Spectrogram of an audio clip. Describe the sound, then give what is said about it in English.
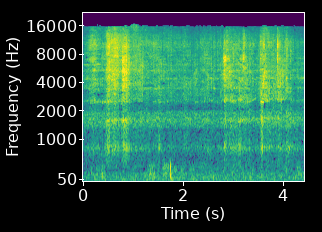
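Butter melting and sizzling in a pan for baking: a faint, steady frying hiss with a few slightly louder bursts of crackle throughout. “Now it's time to sort out all the wet ingredients. Start by melting some butter.”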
